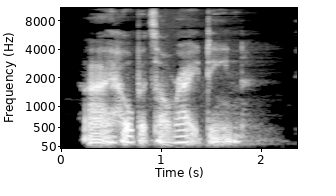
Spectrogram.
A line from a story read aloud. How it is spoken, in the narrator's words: he said quietly, looking unsure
